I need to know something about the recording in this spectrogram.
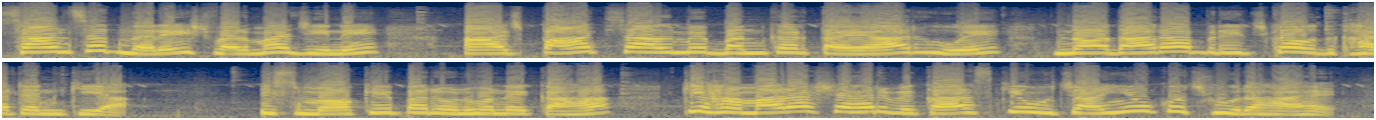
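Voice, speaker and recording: A woman doing a high, formal TV newsreader. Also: normal speed, no room sound, lightly acted. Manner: formal news-reading delivery. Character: female TV news anchor.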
